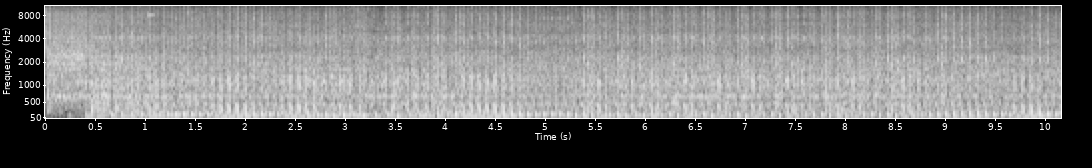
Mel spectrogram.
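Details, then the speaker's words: Barn-find Tecumseh four-stroke small engine, with points and ignition checked and freshly rewired, carburetor untuned: on full choke at slightly raised throttle, fast loud choppy popping with an uneven beat; rough running on choke. "let's choke off had to choke all the way on oh [Music] that's pretty good suggest to throttle up just a little bit give it a little more choke"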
